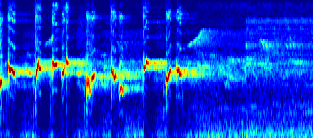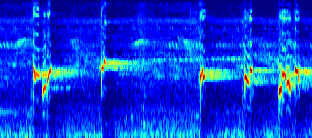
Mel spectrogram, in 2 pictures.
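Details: Yellow-vented bulbul fighting song, a long provoking performance. Opens with a fast run of bubbly, wavering notes lasting under two seconds. Isolated chirps follow at intervals of about a second, with a faint rising whistle and clicks behind.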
